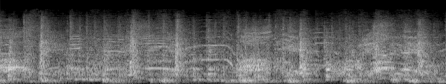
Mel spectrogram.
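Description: Marching band drum cadence: repeated sharp drum strikes, with crowd noise and shouting voices around them.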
